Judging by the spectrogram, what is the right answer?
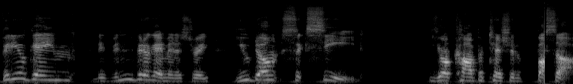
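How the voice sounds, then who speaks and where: A man's raised, projected voice has a high pitch, a bright, sharp tone and an animated tone, with big swings in loudness and a dry, close sound with no echo. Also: ordinary pitch variation, moderate pace. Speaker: podcast co-host. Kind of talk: casual chat.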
